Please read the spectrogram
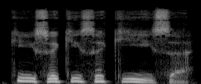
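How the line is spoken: Insinuating coo. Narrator (Russian): вкрадчиво заворковал он

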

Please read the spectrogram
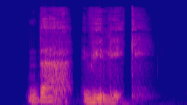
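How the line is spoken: Hoarse voice. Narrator (Russian): хриплый голос Лутари

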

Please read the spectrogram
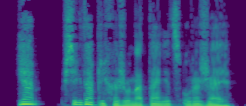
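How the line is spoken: Calm. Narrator (Russian): спокойно сказала госпожа Флитворд

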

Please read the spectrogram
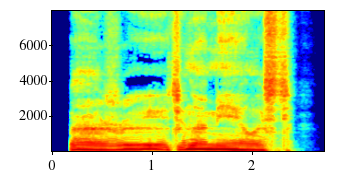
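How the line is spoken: Grumbled. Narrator (Russian): буркнул тот

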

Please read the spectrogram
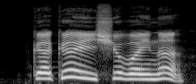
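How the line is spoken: Laughing. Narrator (Russian): засмеялся один

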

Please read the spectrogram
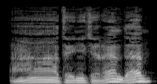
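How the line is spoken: Rude declaration. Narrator (Russian): какой-то самурай грубо заявил

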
